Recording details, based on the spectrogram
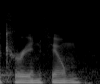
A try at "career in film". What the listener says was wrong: A career in film, not a Korean film. It sounded like a Korean film.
